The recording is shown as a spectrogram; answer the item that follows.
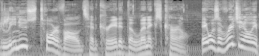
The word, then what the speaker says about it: Linux: a man named Linus Torvalds had created the Linux kernel it was originally pronounced as Linux like his name hello this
